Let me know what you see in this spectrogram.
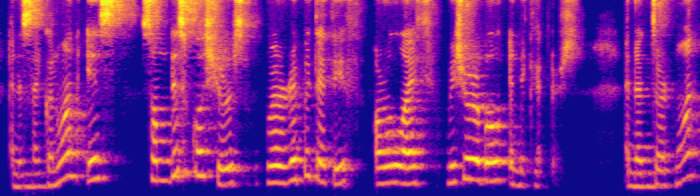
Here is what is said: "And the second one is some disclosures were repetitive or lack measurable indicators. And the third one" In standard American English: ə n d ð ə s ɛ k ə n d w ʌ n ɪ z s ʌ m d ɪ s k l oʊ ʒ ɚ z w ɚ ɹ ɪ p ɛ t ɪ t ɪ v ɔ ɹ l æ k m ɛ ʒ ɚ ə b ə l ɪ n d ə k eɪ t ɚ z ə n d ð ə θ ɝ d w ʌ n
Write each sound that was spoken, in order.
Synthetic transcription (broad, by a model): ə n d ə s ɛ k ə n d w ʌ n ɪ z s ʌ m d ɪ s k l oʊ ʃ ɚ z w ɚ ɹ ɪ p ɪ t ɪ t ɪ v ɔ ɹ l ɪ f m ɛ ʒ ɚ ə b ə l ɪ n d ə k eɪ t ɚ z ə n d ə t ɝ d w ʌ n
